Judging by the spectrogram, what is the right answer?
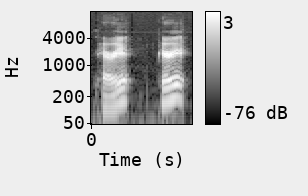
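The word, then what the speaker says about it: Pierrot: periot has been uh Peri periot uho studioo yeah I forget how to say their name it's always weird it's pronounced like it would be in French pero yeah um Studio pero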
